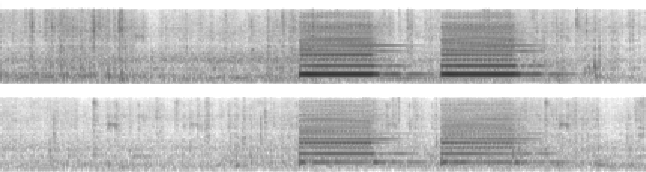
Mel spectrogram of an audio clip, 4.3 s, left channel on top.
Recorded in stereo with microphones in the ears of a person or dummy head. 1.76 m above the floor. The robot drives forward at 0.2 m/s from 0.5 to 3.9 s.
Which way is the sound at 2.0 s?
30° right (ahead or behind).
